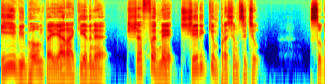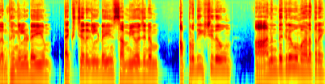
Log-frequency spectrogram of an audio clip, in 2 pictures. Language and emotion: Malayalam, surprised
